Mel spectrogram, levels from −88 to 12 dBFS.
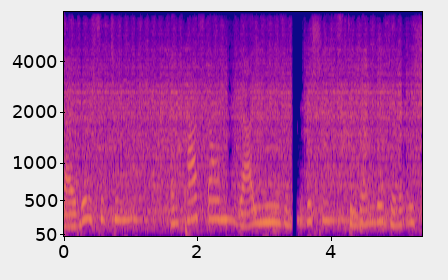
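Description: Speech recorded on a call, where the echo canceller most likely failed to remove the loudspeaker signal from the microphone, so the other side's voice leaking through runs under the whole clip, from 0 to 5.4 s, sitting only a few decibels below the talker. Between 3.44 and 3.56 s, both sides talking at once likely pushed the canceller to turn everything down, and this speech suppressed in double talk dips the talker's voice by roughly 20 dB for about a tenth of a second. The call's microphone processing also band-limits the audio, with nothing above 8 kHz.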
